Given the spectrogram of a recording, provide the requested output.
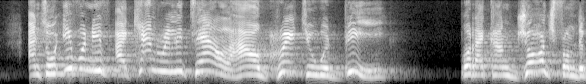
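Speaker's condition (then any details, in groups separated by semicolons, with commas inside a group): No condition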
